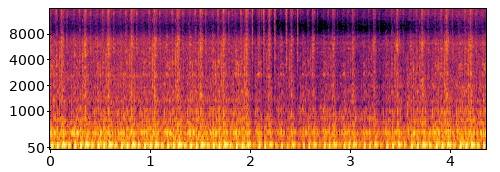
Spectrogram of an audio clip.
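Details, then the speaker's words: 1998 Subaru Outback EJ25 engine: low rumble with a fast, uneven crackle of sharp clicks under light throttle; owner suspects a short of some sort, source not confirmed. "Here's how the motor's currently running. Now there's a funny crackling if I give it a little bit of gas. I'm not sure where that's from."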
